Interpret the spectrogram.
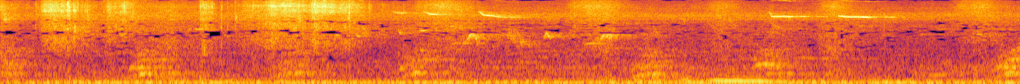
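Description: Quiet open-air ambience with a few short, high, falling bird chirps, over a faint steady low hum.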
